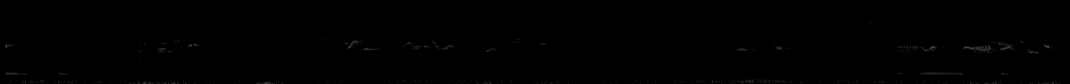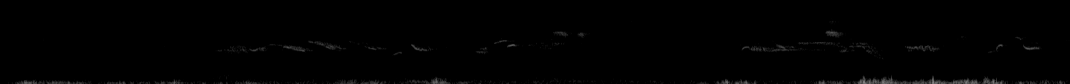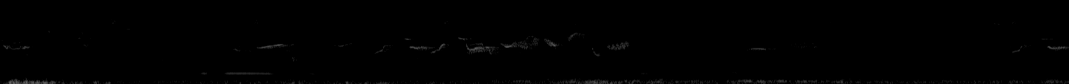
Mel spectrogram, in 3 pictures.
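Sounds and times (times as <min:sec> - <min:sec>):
songbird twittering: 0:08.8 - 0:11.2, 0:18.0 - 0:28.0.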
